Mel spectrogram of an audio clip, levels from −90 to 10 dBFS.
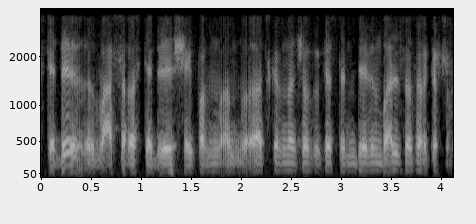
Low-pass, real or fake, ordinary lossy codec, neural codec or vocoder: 3.6 kHz; fake; AAC, 32 kbps; vocoder, 22.05 kHz, 80 mel bands, Vocos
